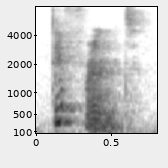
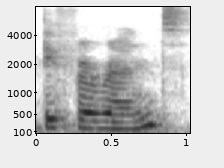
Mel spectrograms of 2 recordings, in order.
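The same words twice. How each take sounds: First: The middle vowel is dropped. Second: Every syllable is pronounced fully. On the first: The speaker calls it right. "It's just different" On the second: The speaker calls it wrong. "I'm not saying different or something of the sort"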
